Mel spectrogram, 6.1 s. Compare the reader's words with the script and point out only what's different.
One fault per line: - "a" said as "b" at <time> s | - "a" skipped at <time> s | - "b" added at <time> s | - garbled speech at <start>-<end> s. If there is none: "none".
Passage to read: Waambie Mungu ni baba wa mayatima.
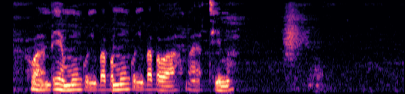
- "Mungu ni baba" added at 1.7 s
